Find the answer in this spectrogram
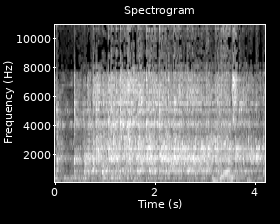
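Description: Recorded debate audio over a steady low rumble: a stretch of crowd noise from a live audience, then a man's voice briefly near the end.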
